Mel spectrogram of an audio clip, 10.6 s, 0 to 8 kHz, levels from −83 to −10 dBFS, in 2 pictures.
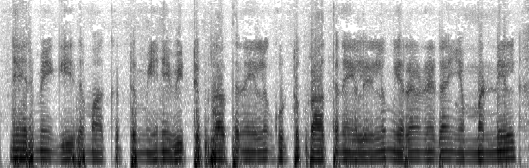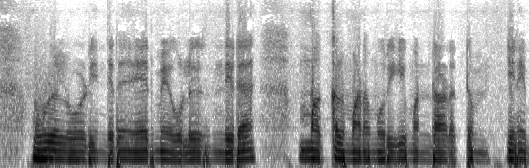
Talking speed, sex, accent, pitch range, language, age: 95 wpm, male, native, 90-100 Hz, Tamil, 30-49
